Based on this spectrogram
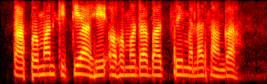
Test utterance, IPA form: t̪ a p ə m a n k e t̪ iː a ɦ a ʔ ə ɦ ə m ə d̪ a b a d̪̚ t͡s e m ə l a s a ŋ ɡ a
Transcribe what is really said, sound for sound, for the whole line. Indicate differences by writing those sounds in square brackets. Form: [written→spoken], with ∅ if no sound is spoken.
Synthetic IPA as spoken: t̪ a p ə m a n k [e→i] t̪ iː a ɦ [a→e] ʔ ə ɦ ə m ə d̪ a b a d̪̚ t͡s e m ə l a s a ŋ ɡ a

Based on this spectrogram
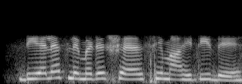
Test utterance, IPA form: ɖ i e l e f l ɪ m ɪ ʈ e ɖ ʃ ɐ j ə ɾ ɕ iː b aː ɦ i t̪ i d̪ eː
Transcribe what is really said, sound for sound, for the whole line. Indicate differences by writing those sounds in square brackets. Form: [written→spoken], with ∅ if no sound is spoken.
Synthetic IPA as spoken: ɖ i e l e f l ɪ m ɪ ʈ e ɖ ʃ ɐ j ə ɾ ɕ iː [b→m] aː ɦ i t̪ i d̪ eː

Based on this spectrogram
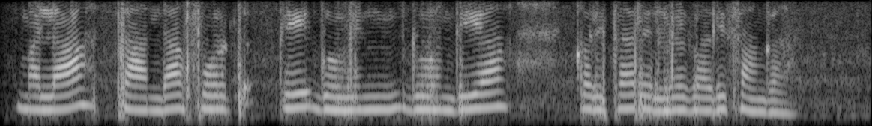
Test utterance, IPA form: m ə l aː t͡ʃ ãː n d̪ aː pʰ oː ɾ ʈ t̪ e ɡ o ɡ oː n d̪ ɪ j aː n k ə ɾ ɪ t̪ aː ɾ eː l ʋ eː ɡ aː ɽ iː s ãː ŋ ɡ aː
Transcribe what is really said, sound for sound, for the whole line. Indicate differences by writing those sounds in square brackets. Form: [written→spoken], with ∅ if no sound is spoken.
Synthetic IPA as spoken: m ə l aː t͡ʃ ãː n d̪ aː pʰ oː ɾ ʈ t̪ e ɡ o ɡ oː n d̪ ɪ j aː [n→∅] k ə ɾ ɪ t̪ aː ɾ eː l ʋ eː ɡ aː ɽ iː s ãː ŋ ɡ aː

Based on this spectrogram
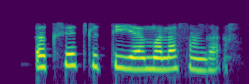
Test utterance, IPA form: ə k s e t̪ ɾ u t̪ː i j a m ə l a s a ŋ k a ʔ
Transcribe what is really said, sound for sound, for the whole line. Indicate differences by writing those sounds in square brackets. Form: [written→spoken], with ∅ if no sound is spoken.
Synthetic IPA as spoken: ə k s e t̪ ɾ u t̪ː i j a m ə l a s a ŋ [k→ɡ] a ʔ

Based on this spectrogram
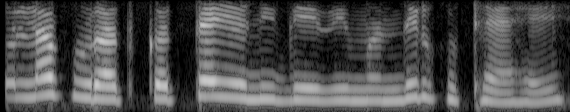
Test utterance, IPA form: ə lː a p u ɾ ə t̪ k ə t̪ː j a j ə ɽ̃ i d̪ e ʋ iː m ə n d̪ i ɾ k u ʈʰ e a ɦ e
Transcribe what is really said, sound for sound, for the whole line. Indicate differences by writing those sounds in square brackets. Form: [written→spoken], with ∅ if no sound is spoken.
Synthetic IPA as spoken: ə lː a p u ɾ [ə→a] t̪ k ə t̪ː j a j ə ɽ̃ i d̪ e ʋ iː m ə n d̪ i ɾ k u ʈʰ e a ɦ e

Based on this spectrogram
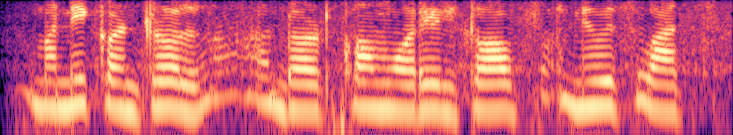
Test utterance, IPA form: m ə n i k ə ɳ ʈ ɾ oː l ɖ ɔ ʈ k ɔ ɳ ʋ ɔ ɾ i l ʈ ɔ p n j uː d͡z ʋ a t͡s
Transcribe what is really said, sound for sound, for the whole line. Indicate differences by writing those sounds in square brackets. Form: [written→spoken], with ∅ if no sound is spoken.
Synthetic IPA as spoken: m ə n i k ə ɳ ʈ ɾ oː l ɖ ɔ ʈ k ɔ [ɳ→m] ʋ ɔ ɾ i l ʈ ɔ p n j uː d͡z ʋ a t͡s

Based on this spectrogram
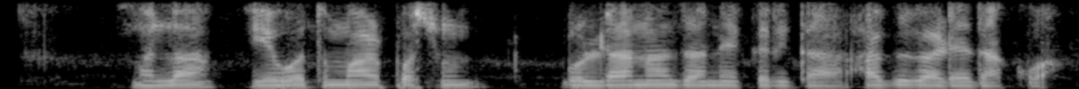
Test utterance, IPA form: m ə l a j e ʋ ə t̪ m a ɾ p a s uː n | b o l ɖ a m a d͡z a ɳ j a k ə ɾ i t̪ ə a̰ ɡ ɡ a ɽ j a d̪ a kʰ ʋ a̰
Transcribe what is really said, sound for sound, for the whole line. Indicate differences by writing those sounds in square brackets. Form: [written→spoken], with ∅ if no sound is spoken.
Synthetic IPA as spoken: m ə l a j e ʋ ə t̪ m a [ɾ→ɭ] p a s uː n | b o l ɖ a [m→n] a d͡z a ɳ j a k ə ɾ i t̪ [ə→a] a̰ ɡ ɡ a ɽ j a d̪ a kʰ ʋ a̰

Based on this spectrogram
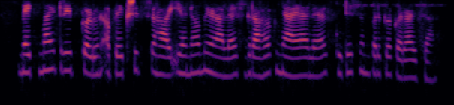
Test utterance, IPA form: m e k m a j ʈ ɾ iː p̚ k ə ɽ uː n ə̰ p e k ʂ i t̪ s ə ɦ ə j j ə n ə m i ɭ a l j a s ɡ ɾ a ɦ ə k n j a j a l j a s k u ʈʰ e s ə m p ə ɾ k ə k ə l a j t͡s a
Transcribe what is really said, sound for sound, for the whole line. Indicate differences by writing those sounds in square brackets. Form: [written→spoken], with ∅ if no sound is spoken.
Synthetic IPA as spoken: m e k m a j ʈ ɾ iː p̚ k ə ɽ uː n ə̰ p e k ʂ i t̪ s ə ɦ [ə→a] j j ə n ə m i ɭ a l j a s ɡ ɾ a ɦ ə k n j a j a l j a s k u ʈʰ e s ə m p ə ɾ k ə k ə [l→ɾ] a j t͡s a

